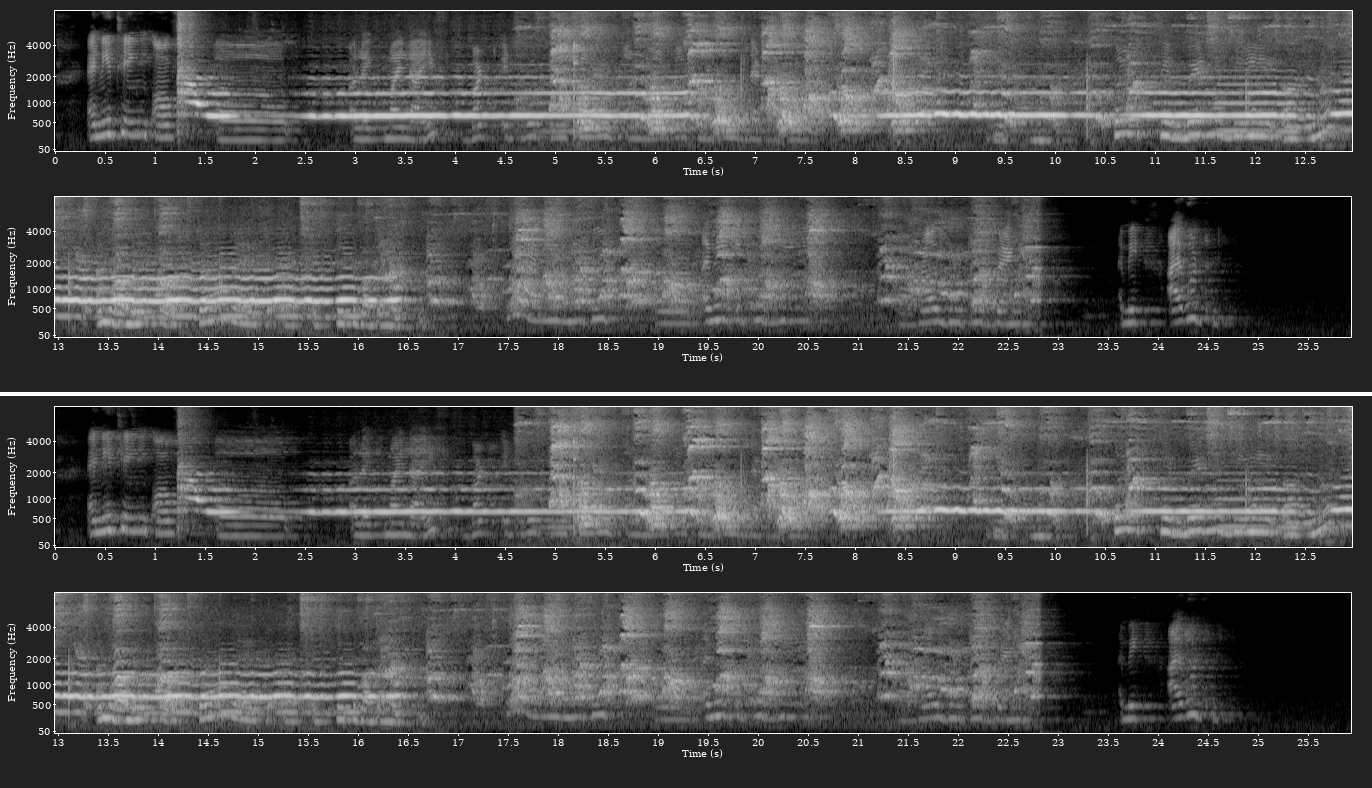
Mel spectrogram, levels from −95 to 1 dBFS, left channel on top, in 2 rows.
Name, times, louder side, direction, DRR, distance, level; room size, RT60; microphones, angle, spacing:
voice 1, 0.0-2.4 2.9-7.7 17.5-18.5 18.9-20.6 21.4-22.8 23.6-24.6, left 4 dB, 55° left, 3.3 m, -44 dB
sound 1, 1.2-1.8 2.2-6.4 7.9-16.5, left 5 dB, 70° left, 1.0 m, -26 dB
sound 2, 4.4-15.3, left 1 dB, 5° left, 2.4 m, -48 dB
sound 3, 4.6-14.5 15.4-22.8, right 2 dB, 15° right, 0.8 m, -31 dB
voice 2, 9.3-10.0 10.6-16.7, left 1 dB, 35° left, 1.9 m, -38 dB
28.5 x 12.0 x 9.2 m
head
